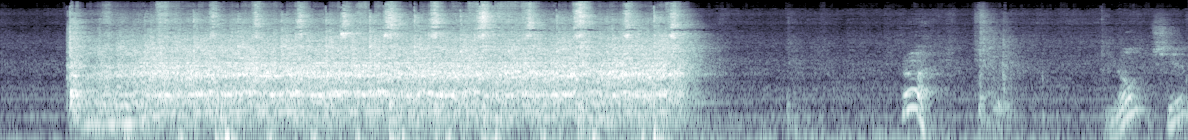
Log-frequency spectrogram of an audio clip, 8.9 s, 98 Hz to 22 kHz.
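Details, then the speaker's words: 1974 Dynastar lawn tractor barn find, sat about 30 years, starting fluid sprayed in: starter churns steadily about 4.5 s but never fires, popping back through carburetor; owner suspects low compression or sheared flywheel key; cranks but no start. "could be we just might not have enough compression h Huh she kind of popping back through the carburetor on this thing"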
